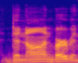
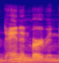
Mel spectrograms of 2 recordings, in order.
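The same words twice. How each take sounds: First: The first word is not said like the yogurt brand. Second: The first word is said like the yogurt brand.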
